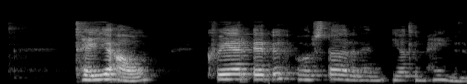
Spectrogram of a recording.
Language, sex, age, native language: Icelandic, female, 40-49, Icelandic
